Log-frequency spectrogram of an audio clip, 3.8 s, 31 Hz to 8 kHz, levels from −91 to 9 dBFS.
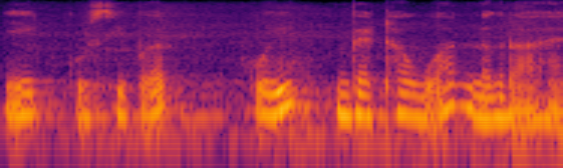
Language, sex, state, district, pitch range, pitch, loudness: Hindi, female, Punjab, Fazilka, 165-185 Hz, 175 Hz, -18 LUFS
